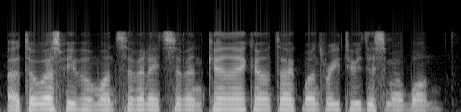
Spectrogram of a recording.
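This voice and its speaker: A man's voice: high voice, monotone, fast talker, a little mellow, smooth, no room sound, dull audio. A man with a French accent, French his first language, making hesitant English radio calls and cockpit callouts over a pilot headset as a flight simulator pilot.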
